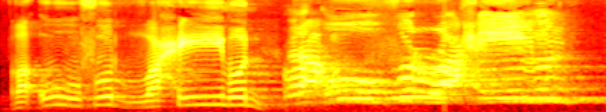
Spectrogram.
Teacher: آگے فا پر تنوین ہے، تنوین کے بعد را حروف یرملون میں سے آ رہا ہے اس لیے غنہ نہیں کریں گے · حمزہ کے بعد واو، تو واو ساکن ہے، یہ واو حروف مدہ ہے اس لیے اس کو ایک الف یعنی 2 حرکات کے برابر لمبا کریں گے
